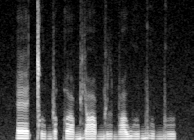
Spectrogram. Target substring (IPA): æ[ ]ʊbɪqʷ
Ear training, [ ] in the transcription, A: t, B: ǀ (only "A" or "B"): B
